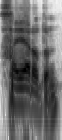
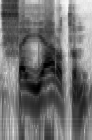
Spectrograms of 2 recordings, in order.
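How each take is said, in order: First: The middle vowel is cut short. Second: The middle vowel is drawn out long. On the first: The meaning changes. The speaker calls it wrong. "না বলে বলি সাইয়ারতুন তাহলে কিন্তু অর্থ পরিবর্তন হয়ে যাবে" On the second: It means car. The speaker calls it right. "এভাবে"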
